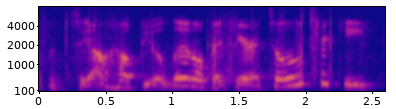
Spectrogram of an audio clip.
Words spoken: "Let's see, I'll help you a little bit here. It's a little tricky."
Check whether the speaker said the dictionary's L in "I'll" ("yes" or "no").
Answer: yes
